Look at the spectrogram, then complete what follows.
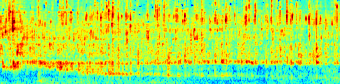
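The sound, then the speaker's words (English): Another cup of coffee is poured in one steady stream one morning in an old house, a gentle liquid splashing and gurgling that runs for a few seconds with no voices. “Just the sort of day I'm bound to be called out, Steve thought as he helped himself to another cup of coffee.”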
